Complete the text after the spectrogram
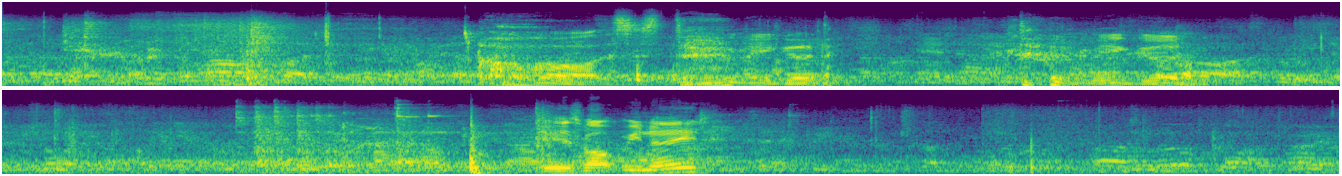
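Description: A busy crowd murmurs in the background.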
